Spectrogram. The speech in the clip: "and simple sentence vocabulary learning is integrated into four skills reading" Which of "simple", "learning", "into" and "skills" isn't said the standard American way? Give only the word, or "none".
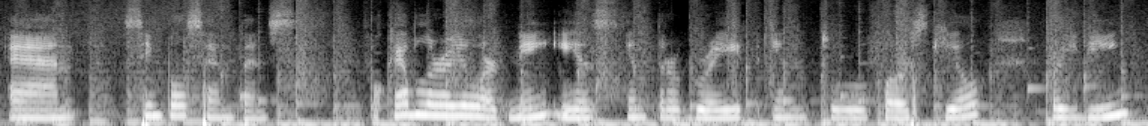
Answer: skills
